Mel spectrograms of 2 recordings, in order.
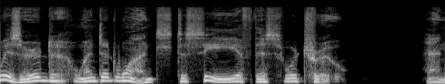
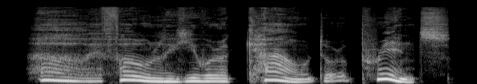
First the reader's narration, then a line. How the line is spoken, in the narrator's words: she sighed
